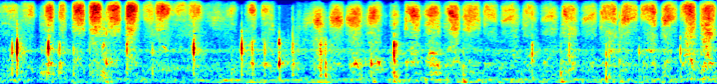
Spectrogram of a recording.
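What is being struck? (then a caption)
Leather loafer rubbed with a cloth. A black leather penny loafer with a wooden shoe tree rests on a counter while a cloth wrapped around the fingers rubs and polishes its leather toe cap. The sound is a quiet, continuous brushing and swishing with repeated short, bright strokes and soft scuffs.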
